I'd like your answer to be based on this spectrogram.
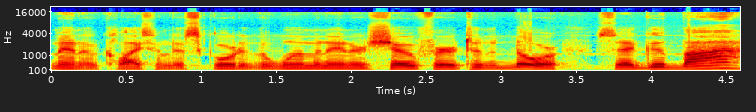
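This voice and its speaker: This man, pitched fairly low, speaks at a moderate pace while noticeable background noise runs behind him. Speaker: author reading his own novel. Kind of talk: audiobook narration.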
